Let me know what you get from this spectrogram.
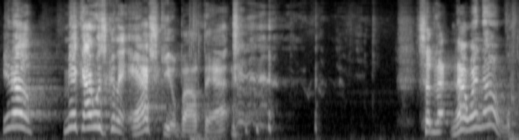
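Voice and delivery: laughing through the words; delighted laugh at the news. Real, not acted. Laughing over accent revelation.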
